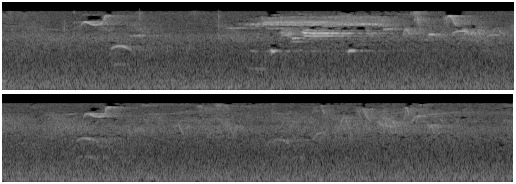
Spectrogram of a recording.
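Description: Birds chirping and calling now and then over a steady outdoor hiss, with a brief flurry of calls about three seconds in.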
